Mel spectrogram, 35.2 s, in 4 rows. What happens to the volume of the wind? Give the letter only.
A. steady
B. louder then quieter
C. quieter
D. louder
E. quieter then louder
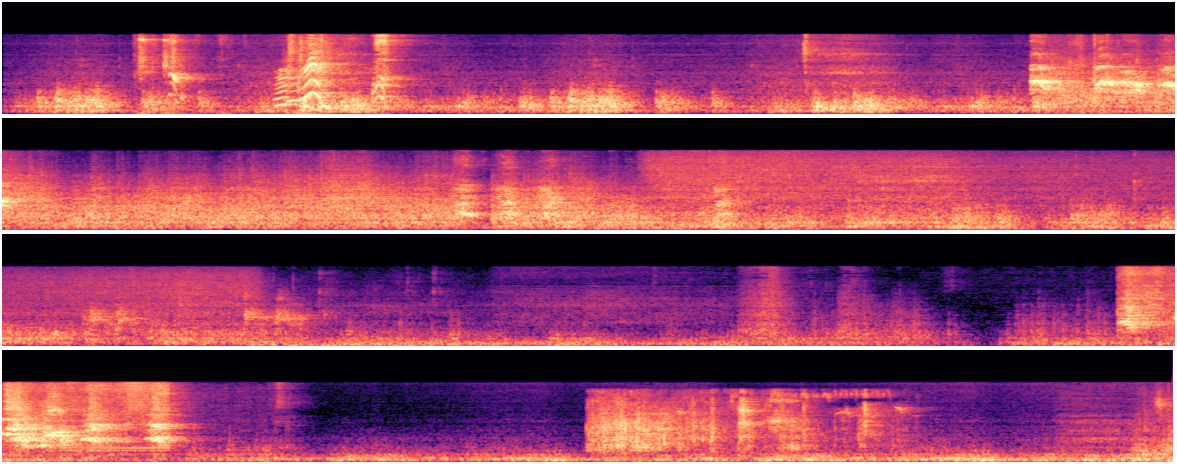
C.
